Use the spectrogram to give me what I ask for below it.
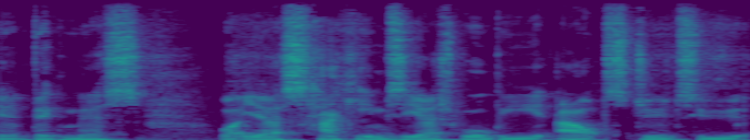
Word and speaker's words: Ziyech: concerning the Chelsea first team, and it concerns Hakim Ziyech, yes that is how you pronounce his name, Ben Chilwell, Thiago Silva, Cesar Azpilicueta and Christian Pulisic.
